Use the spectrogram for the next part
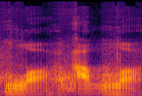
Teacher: terkait dengan lamnya kalau dia diawali sebelumnya lafadz Allah atau fathah maka lafadz Allah ini vokalnya terdengarnya suara O yang disebut dengan tafkhim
